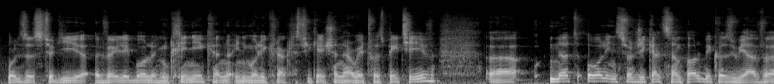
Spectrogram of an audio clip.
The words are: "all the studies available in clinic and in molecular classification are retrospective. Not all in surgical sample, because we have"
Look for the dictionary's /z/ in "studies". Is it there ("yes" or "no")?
no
